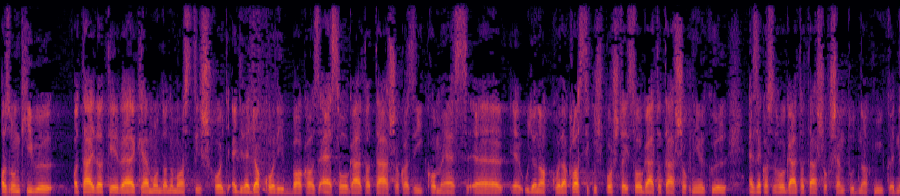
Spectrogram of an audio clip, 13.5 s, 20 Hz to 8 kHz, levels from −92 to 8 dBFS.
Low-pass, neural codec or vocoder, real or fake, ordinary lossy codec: none; none; real; none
